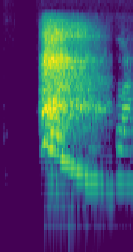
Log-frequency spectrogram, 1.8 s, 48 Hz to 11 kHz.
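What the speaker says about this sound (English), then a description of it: "We're going to do 3 lion's breaths." A forceful yoga lion's breath: a sharp intake, then a long, loud, breathy exhale with the tongue out, sliding down in pitch like a soft roar and ending in a brief voiced tail, heard alone and close.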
